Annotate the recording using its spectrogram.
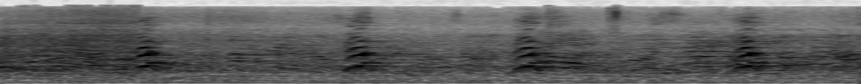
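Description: A dog barking, four short barks about a second apart, over crowd chatter.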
